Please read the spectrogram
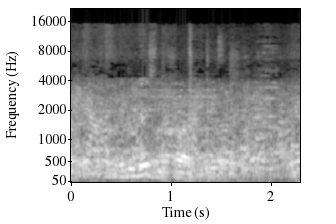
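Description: Several voices talking over one another in background chatter, with no words clear.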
